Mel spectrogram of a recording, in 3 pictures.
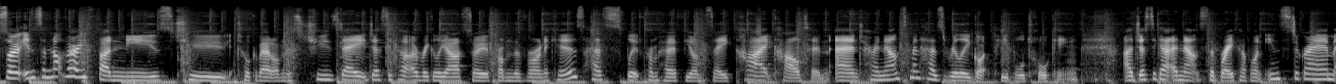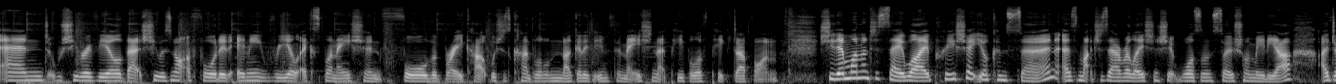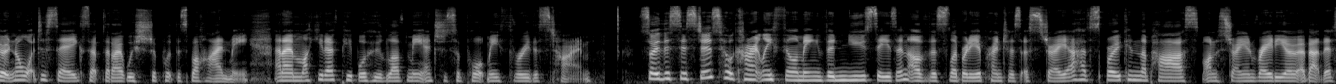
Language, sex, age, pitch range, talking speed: English, female, 20-39, 155-195 Hz, 215 wpm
